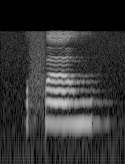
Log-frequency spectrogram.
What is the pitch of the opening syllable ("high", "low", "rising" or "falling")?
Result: high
